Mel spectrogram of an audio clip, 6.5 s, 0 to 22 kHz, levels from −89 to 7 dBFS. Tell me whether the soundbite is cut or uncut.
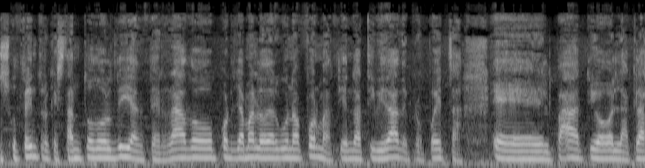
uncut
